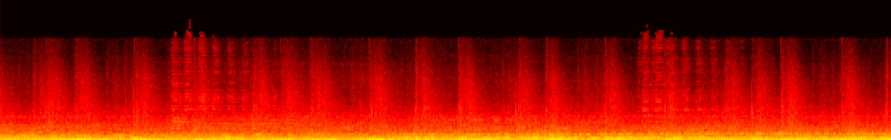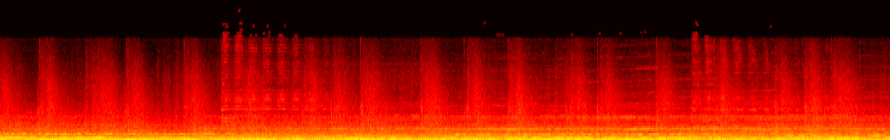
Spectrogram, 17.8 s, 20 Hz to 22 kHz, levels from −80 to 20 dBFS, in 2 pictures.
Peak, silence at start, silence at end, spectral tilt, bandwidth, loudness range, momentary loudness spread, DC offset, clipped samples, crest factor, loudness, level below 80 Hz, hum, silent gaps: 0 dBFS; 0 s; 0 s; -7 dB/octave; 13.5 kHz; 2 LU; 3 LU; under 0.1%; under 0.1%; 12 dB; -14 LUFS; -22 dBFS; none; none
